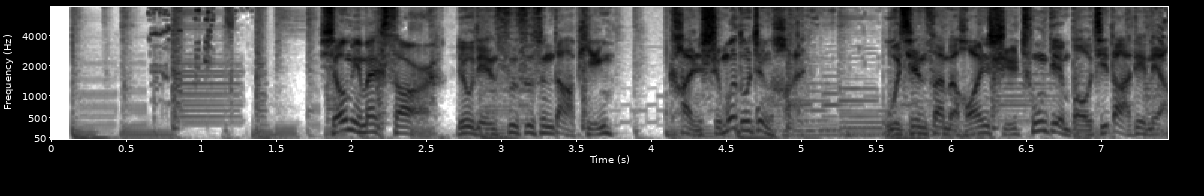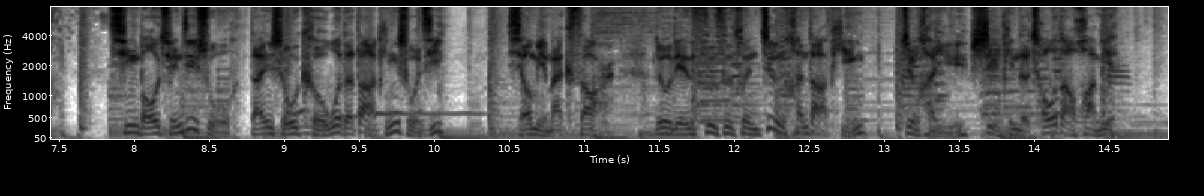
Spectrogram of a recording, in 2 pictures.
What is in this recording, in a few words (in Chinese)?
男; 飞碟说；小米MAX2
